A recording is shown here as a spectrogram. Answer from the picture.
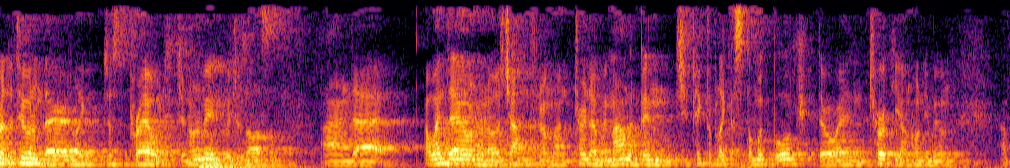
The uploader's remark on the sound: Recorded live in Liberty Church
